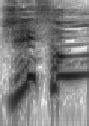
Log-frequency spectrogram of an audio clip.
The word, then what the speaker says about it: Jason: Ouais, ça se prononce plutôt Jason comme à l'américaine. Jason ? Jason. Jesson.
